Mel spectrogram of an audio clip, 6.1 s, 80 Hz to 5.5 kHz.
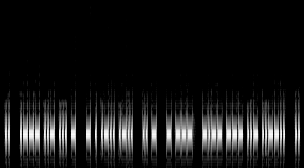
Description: Morse code, heard as a keyed tone, about 40 wpm, 600 Hz. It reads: I JUST TELL IT TO YOU? I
